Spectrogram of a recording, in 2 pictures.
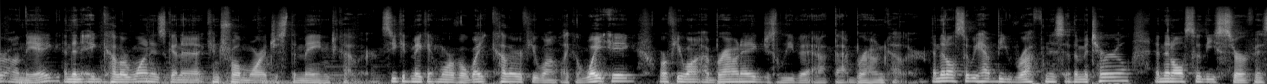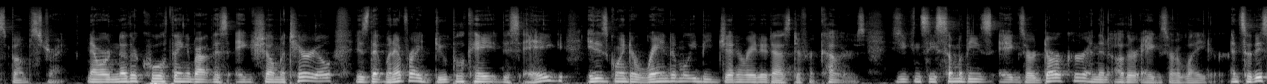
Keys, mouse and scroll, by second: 0.3 click, 1.1-5.9 drag, 7.4-8.5 shift+middle drag, 8.5 shift+click, 9.3-10.9 drag, 10.7 right click, 11.2-12.8 drag, 12.7 right drag, 13.1-13.5 scroll down 3, 13.5 ctrl+w, 13.5 shift+middle click, 13.5-14.7 shift+scroll up 2, 13.7-14.8 shift+middle drag, 14.7-15.6 shift+scroll up 1, 15.0-15.4 shift+middle drag, 15.6-17.1 middle drag, 16.3-16.9 scroll down 1, 16.9-17.6 scroll down 1, 17.0 d, 17.6-18.8 drag, 18.3 d, 18.9 shift+click, 19.0 d, 19.5 click, 19.5 d, 20.0 click, 20.1 d, 20.5 click, 21.0 click, 21.4 click, 22.4-23.2 shift+drag, 23.3-24.9 shift+middle drag.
